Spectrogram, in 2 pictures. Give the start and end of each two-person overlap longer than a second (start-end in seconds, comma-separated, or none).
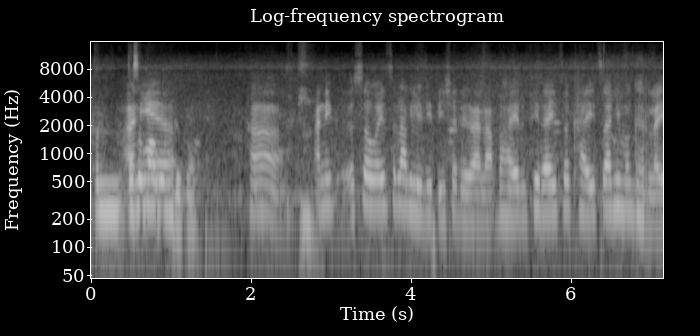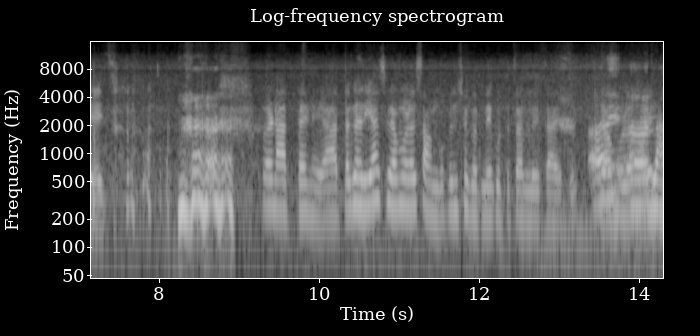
none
